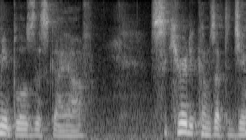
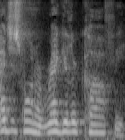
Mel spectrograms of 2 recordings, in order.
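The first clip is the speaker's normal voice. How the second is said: put-on Southern accent of Memphis; 7 semitones higher, 5 dB quieter than usual. Retelling a drive-thru exchange, quoting a man's reply in a Memphis accent. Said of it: "in his Memphis voice".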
